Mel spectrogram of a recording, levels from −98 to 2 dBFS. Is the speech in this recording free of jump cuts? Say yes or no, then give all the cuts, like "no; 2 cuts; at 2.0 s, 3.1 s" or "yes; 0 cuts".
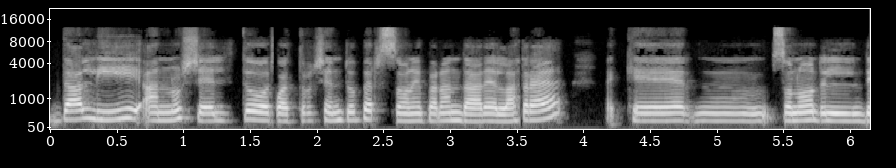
no; 2 cuts; at 1.7 s, 3.5 s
